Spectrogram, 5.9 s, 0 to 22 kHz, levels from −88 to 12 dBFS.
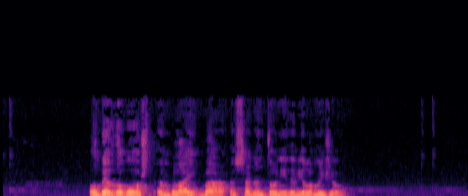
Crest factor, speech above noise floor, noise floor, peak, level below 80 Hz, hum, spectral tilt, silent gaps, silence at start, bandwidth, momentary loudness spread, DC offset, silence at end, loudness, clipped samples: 20 dB; 48 dB; -65 dBFS; 0 dBFS; -64 dBFS; none; -8 dB/octave; none; 1.15 s; 11 kHz; 9 LU; under 0.1%; 1.55 s; -18 LUFS; under 0.1%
